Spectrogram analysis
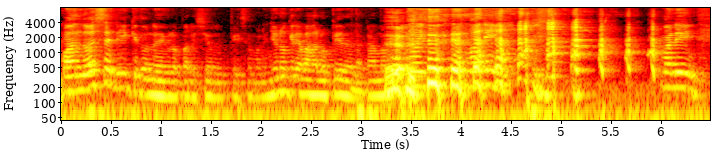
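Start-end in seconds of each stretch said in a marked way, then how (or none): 3.2-6.4 laughing. Real, not acted. Laughing recalling the fear.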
